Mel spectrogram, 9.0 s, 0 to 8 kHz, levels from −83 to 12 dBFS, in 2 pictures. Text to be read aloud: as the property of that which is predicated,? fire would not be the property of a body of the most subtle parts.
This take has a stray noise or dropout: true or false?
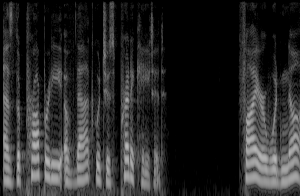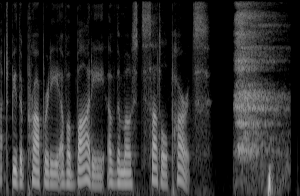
true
